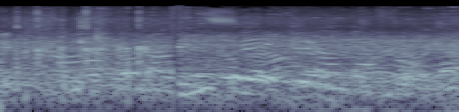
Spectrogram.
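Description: Several people talking at once: crowd chatter, with no other clear sound.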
